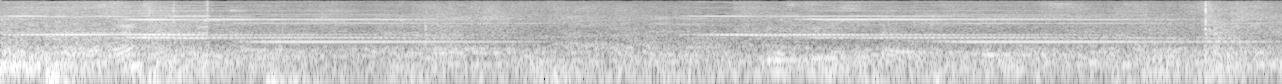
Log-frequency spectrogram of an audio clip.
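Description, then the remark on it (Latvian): A bell in the Latvian parliament chamber rings steadily for several seconds to call a vote, its sustained high metallic tones briefly wavering, over a constant murmur of voices and room noise. “Paldies, lūdzu zvanu.”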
